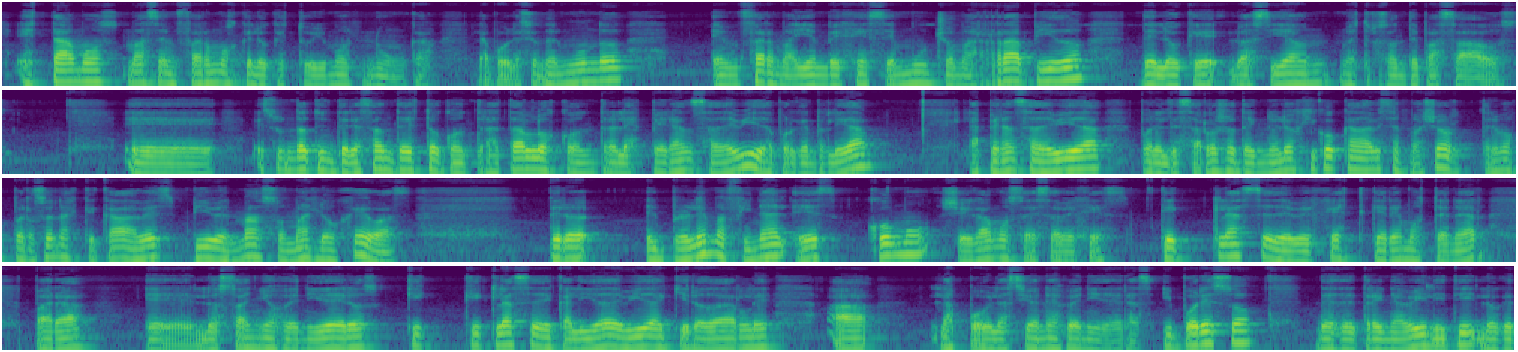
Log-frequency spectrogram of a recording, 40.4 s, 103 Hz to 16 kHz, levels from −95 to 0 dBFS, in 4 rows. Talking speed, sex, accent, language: 150 wpm, male, Argentinian, Spanish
